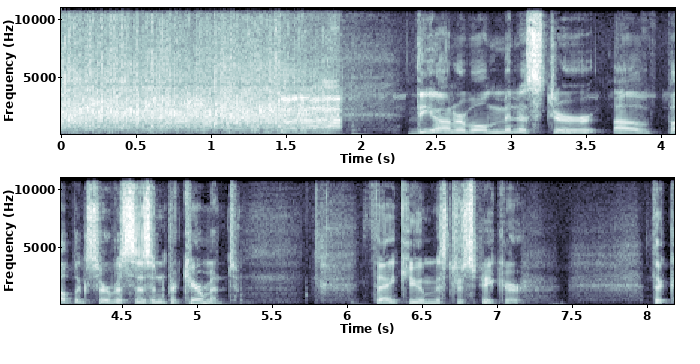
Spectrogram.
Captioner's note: some Applause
